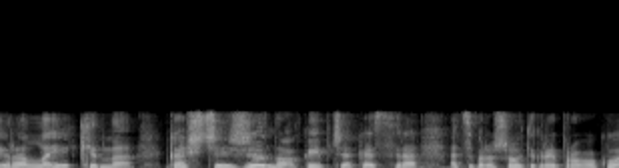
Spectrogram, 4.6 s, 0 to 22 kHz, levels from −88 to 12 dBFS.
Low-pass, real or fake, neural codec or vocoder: 7.2 kHz; real; none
